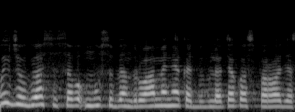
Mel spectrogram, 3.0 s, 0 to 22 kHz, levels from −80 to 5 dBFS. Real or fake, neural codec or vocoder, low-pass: real; none; 7.2 kHz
